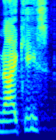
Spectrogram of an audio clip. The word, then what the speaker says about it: Nike: Anybody wear Nikes? I really like Nikes. Because Nike is the way to pronounce in English a Greek word. And the Greek word is Nike. And Nike is spelled N-I-K-E, Nike.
